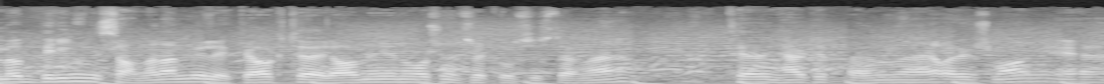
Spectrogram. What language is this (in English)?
Norwegian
